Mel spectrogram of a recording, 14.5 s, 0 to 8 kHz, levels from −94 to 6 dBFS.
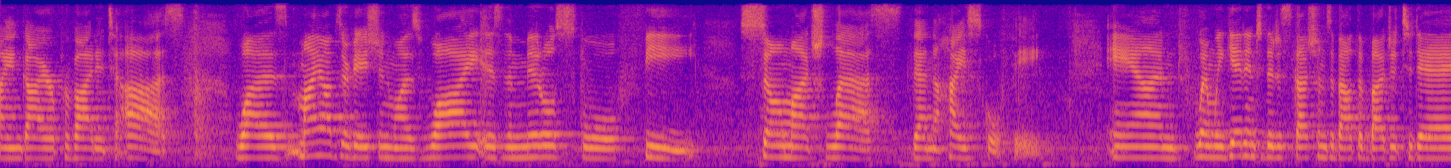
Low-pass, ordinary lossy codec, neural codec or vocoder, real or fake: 7.2 kHz; AAC, 48 kbps; none; real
